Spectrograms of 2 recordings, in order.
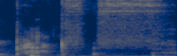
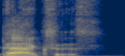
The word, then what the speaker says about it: Praxis: And meant to say Praxis. You're so mad about Praxis, you couldn't spell it right. No, but yeah, I was. I said Paxis, which I think is an antidepressant.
